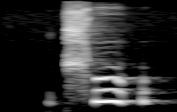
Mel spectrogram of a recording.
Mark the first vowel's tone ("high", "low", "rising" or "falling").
falling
